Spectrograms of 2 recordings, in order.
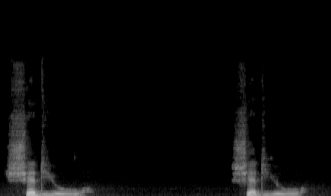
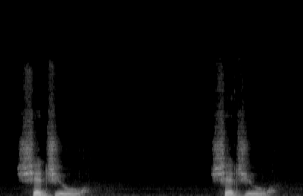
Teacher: And the other version begins the same way, she, and then here we have, instead of a d, a hard d, using the tip of the tongue, we have a j sound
